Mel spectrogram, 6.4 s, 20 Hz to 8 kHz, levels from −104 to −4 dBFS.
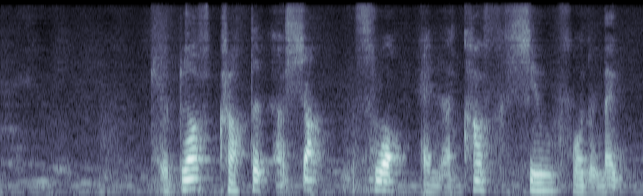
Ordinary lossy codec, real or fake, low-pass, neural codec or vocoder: none; fake; 7.2 kHz; codec, 44.1 kHz, 2.6 kbps, DAC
